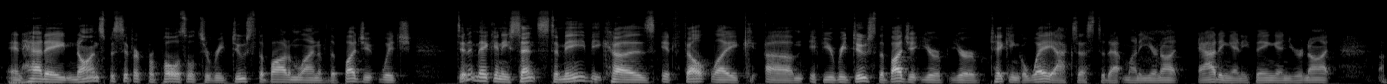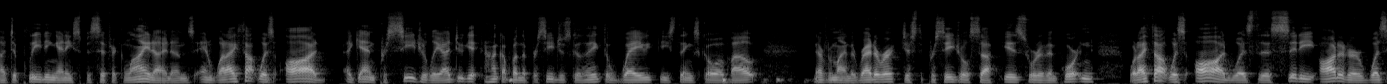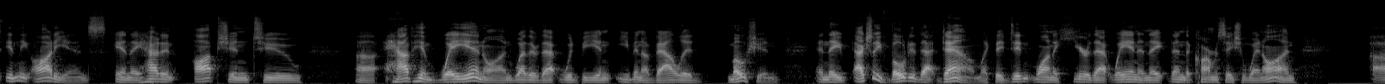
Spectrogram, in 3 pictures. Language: English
